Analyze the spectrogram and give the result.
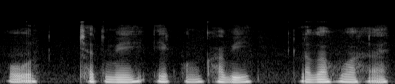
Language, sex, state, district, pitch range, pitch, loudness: Hindi, male, Uttar Pradesh, Saharanpur, 115-130 Hz, 120 Hz, -19 LUFS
